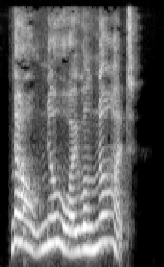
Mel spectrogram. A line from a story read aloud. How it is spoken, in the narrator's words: Varin recoiled in terror and cried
